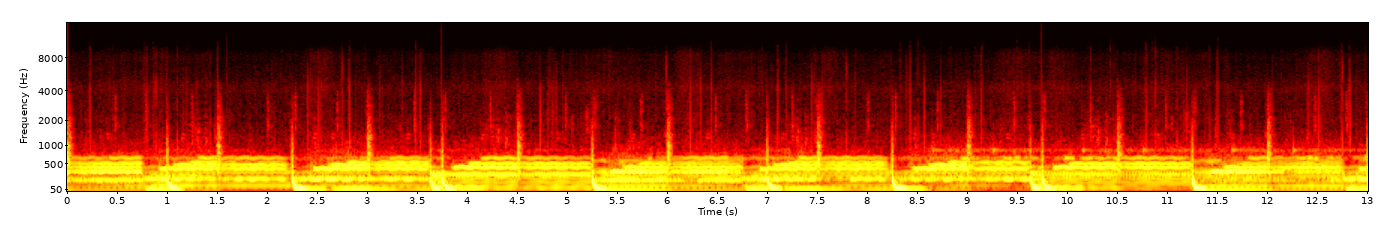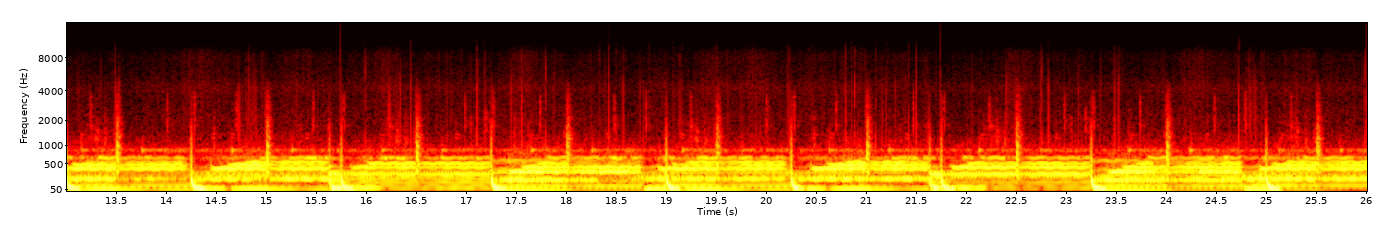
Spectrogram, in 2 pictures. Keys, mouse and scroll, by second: 0.0 Return, 0.5 Return, 0.5 ctrl+z, 1.5 Return, 2.0 Return, 7.5 click, 10.9 ctrl+z, 11.6 ctrl+z, 13.6-14.0 ctrl+z, 16.3 ctrl+z, 19.2 click, 19.5 ctrl+z, 21.9 click, 22.6 click, 23.7 ctrl+z, 24.9 ctrl+z, 25.5 click.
